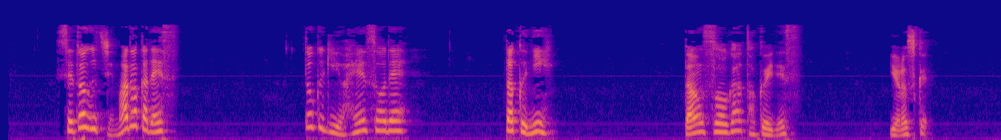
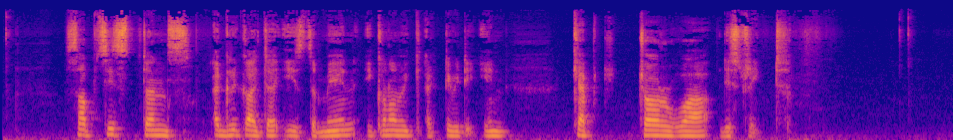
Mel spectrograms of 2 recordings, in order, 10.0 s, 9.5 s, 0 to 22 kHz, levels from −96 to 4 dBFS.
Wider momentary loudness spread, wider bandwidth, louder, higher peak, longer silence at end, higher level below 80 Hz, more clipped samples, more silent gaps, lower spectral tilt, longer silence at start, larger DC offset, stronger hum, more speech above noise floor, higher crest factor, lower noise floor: about the same, 12 LU vs 13 LU; second, 11 kHz vs 16.5 kHz; second, -29 LUFS vs -23 LUFS; second, -8 dBFS vs 0 dBFS; second, 0.75 s vs 1.35 s; about the same, -56 dBFS vs -56 dBFS; neither; neither; about the same, -4 dB/octave vs -3 dB/octave; first, 0.6 s vs 0.05 s; neither; neither; first, 44 dB vs 40 dB; about the same, 24 dB vs 26 dB; first, -71 dBFS vs -64 dBFS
